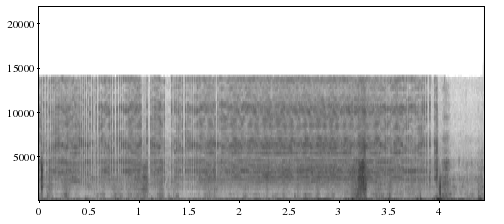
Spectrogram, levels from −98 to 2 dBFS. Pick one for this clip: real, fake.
real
